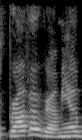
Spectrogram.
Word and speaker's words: Bravo X Romeo: Yeah, so it's Bravo Romeo, but I couldn't get the Bravo Romeo everywhere. So I just made the X be a little silent X.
